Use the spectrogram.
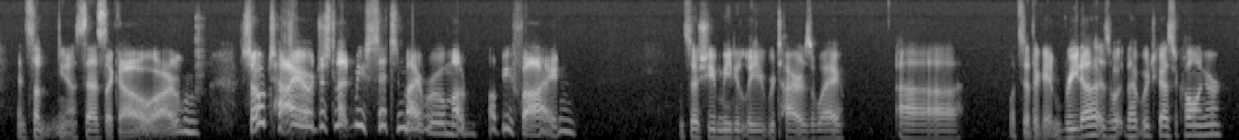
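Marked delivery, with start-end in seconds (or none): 1.2-5.8 put-on very high, slow, drawn-out old crone voice. Retelling a game scene where a character retires to her room, Carla's old crone voice. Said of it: "talks with like an old crone's voice".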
